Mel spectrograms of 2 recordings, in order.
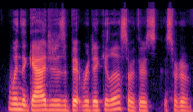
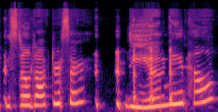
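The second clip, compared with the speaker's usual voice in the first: mock concern; 11 semitones higher than usual. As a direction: pretend to fret over him.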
